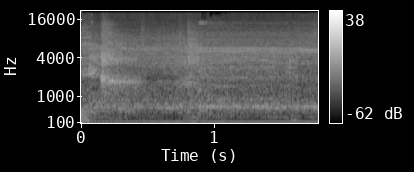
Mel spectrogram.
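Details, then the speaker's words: Jasper-revision Xbox 360 DVD drive after repair, reading a Guitar Hero disc with fans not yet refitted: steady low hum and smooth even whir from the spinning disc, no clicking or grinding; normal disc spin. "all right it seems to be working I won't run that for too long because we don't have the fans and everything else in the right places so I don't want this thing to overheat but uh the drive appears to work"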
